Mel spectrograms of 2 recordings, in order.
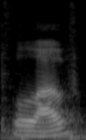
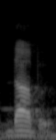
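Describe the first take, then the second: First: It starts with a clear L, tongue centered. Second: It starts with a D-like sound, tongue raised. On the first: The speaker calls it right. "So we have love" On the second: The speaker calls it wrong. "which in Japanese you would probably pronounce something like dabu"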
